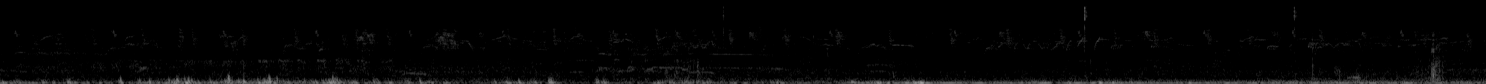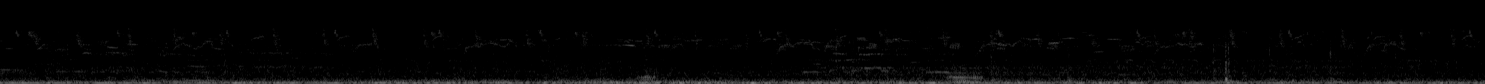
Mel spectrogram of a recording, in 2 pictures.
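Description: Small birds chirping steadily in the background, with a low rumbling noise that is strongest in the first few seconds and a few faint clicks.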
